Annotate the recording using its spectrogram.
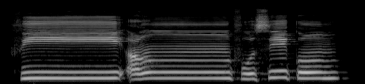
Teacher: من خطبۃ النساء او اکننتم فی انفسکم، فی، یا دیکھیں یا مدہ ہو رہا ہے، یا ساکن سے پہلے زیر ہے اور اس پہ مد بھی ہے، تو ہم اسے 4 حرکت کے برابر کھینچیں گے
